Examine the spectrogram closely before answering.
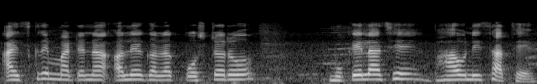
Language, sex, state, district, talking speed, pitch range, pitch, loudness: Gujarati, female, Gujarat, Valsad, 100 wpm, 200-230 Hz, 220 Hz, -18 LUFS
